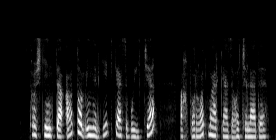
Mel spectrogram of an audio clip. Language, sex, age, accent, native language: Uzbek, female, 19-29, Samarqand, Uzbek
